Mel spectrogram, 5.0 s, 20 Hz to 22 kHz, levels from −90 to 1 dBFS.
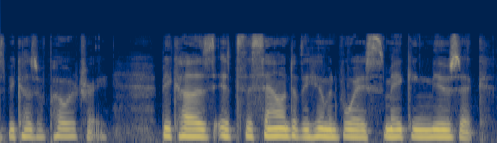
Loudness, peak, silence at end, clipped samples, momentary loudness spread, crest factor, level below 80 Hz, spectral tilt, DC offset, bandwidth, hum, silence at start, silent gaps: -25 LUFS; -12 dBFS; 0.15 s; under 0.1%; 9 LU; 12 dB; -66 dBFS; -6.5 dB/octave; under 0.1%; 9.4 kHz; none; 0.1 s; none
